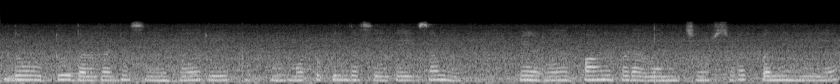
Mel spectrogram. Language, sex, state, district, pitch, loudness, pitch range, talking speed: Hindi, female, Rajasthan, Bikaner, 195 Hz, -17 LUFS, 190-205 Hz, 95 wpm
